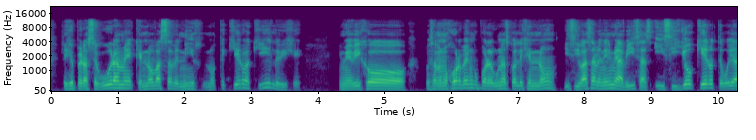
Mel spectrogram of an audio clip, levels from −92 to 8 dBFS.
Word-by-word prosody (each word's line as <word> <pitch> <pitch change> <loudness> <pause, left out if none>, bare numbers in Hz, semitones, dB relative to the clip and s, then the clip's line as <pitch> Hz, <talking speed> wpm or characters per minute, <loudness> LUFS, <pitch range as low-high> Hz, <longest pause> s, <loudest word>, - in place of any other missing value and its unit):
Le 125 - -6
dije: 135 +2 -1
"Pero 130 - +3
asegúrame 165 +6 +2
que 120 - -3
no 140 +3 -2
vas 150 -3 +6
a - - -1
venir, 130 0 -6
no 130 +1 -13
te 155 - -14
quiero 175 +1 -3
aquí", 185 +4 -6
le 135 -7 -7
dije. 110 -5 -11 0.5
Y - - -13
me 125 0 +1
dijo: 135 -3 +2 0.3
"Pues, 130 0 -7
a - - 0
lo 130 - 0
mejor, 135 +5 0
vengo 175 -1 -2
por 150 -2 0
algunas 135 +1 -1
cosas". 145 -1 -3
Le 140 - -3
dije: 135 -1 -4
"No, 135 +1 -3
y 120 - -8
si 125 +2 0
vas 145 +4 +3
a 165 - +3
venir, 150 +1 -1
me 160 - +3
avisas, 125 -1 +1
y 135 -1 -5
si 120 0 +4
yo 175 +5 +1
quiero 180 +1 +2
te - - -10
voy 140 +3 -1
a 140 - +5
140 Hz, 250 wpm, -26 LUFS, 130-155 Hz, 0.5 s, vas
